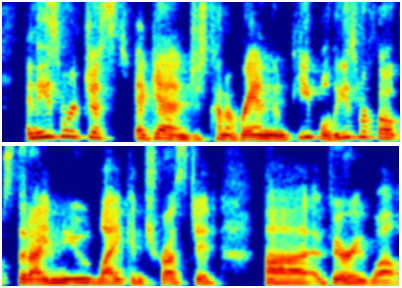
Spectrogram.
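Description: Against a quiet background, a woman with an American accent speaks at a medium pitch. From Los Angeles, California. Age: 40s. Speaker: real estate investor. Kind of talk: interview. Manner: animated.

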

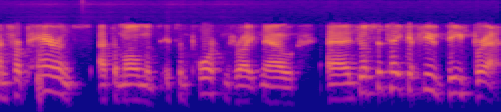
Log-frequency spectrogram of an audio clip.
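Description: A man with an Irish accent, high-pitched, at a moderate pace, with very wide pitch swings. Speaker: study skills coach. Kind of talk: casual chat. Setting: phone call.

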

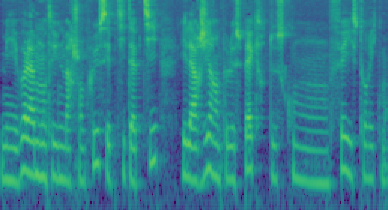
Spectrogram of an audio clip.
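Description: A woman with a medium pitch talks at a fairly quick pace with fairly even intonation. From Paris region, France. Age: 20s. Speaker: bee conservation project manager. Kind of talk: interview testimony. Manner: hesitant, many fillers.

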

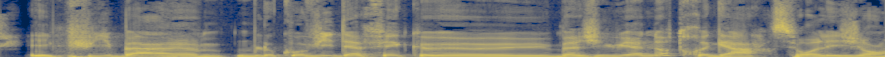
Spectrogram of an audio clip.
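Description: Through noticeable background noise, a woman talks at a fairly low pitch with ordinary pitch variation. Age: 60s. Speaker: business owner and fashion designer. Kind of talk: radio interview. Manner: halting, many repetitions.

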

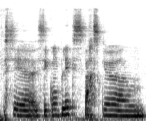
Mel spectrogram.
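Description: Room echo is audible as a woman speaks in a fairly low voice. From Belgium, Liège (Wallonia). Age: 30s. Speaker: agency founder and business owner. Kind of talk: interview. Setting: office.

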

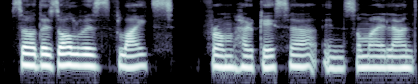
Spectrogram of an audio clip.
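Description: A woman with an Arabic accent speaks at a fairly low pitch and a fairly slow pace, in a monotone, flat intonation. The recording is very clean with a silent background and a dry, close sound with no echo. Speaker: filmmaker, documentary director, immigrant. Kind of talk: personal interview, storytelling. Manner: hesitant, repeating words.

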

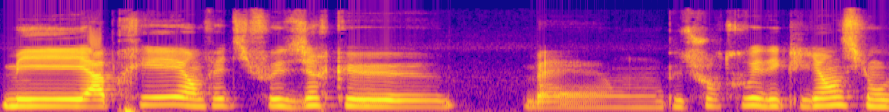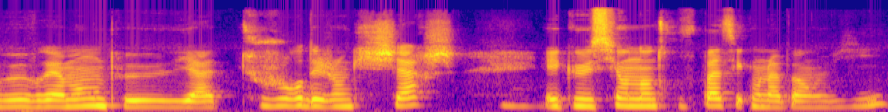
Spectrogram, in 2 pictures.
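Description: This woman has a fairly high pitch and speaks at a moderate pace in a monotone, flat delivery. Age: 20s. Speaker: young business owner. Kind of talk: casual interview.

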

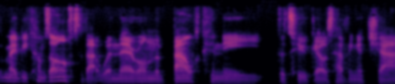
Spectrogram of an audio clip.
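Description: On a very clean recording with a silent background, a man speaks with an English accent at a fairly quick pace. His voice is fairly low and bright, with a sharp tone and ordinary pitch variation. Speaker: podcaster and journalist. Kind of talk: casual chat.

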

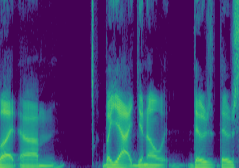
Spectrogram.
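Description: This man has an American accent and a fairly low pitch. His tone is bright and sharp, with ordinary pitch variation. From Nebraska, US Midwest (Lincoln). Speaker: competitive marathon runner. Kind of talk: casual interview. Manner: hesitant, many fillers and repetitions.

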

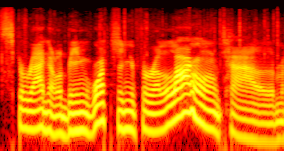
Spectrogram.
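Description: A man's put-on character voice at a very slow pace, in a very clean recording with a silent background. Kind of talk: campfire tale reading. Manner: taunting, menacing, broken grammar.

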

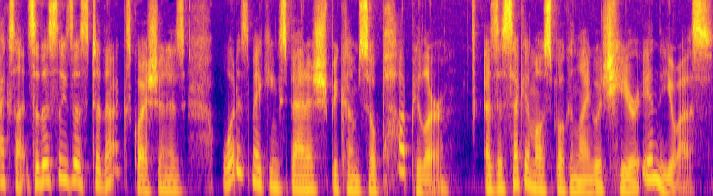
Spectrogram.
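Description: Speaking at a very fast pace with an American accent, a man uses a fairly high pitch, very wide pitch swings and a somewhat breathy voice on a very clean recording with a silent background. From Texas, El Paso. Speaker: podcast host, university faculty. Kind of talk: interview.

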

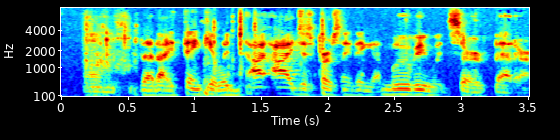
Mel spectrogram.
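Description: A man talks with ordinary pitch variation while noticeable noise runs behind him. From New York City (the Bronx). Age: 40s. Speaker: comic book and TV writer. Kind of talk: casual interview.

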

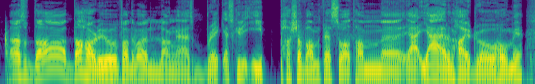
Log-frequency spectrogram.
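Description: Animated and with hardly any pauses, a man talks at a fairly quick pace and medium pitch with ordinary pitch variation, on a very clean recording with a silent background. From Oslo, Norway. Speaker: podcast co-host. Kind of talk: casual chat.

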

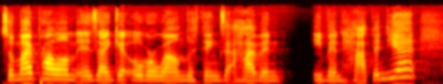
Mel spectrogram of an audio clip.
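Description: An unremarkable speaking voice from a woman, medium in pitch with ordinary pitch variation, at a moderate pace in a very clean recording with a silent background. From Florida, US South (Fort Lauderdale), later North Carolina. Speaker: podcast co-host, artist. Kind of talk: casual chat.

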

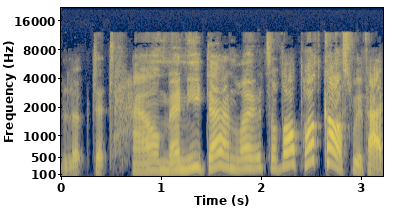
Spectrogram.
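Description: With an English accent, a woman speaks at a fairly slow pace in a high pitch with very wide pitch swings, the sound dry and close with no echo. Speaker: podcast co-host. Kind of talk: casual chat.

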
